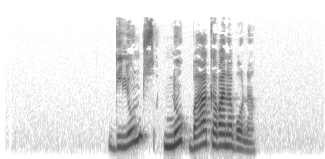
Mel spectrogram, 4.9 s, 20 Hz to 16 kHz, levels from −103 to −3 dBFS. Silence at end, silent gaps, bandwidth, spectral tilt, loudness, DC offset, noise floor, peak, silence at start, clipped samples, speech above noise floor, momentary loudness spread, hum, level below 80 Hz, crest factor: 1.05 s; none; 11 kHz; -2.5 dB/octave; -35 LUFS; under 0.1%; -81 dBFS; -16 dBFS; 1.6 s; under 0.1%; 46 dB; 11 LU; none; under -90 dBFS; 22 dB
